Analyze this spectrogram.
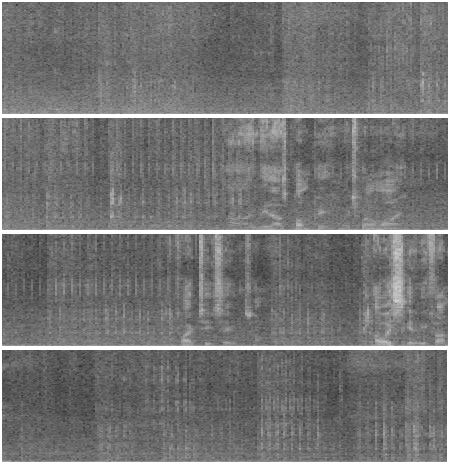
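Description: A bus engine hums steadily at low pitch.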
